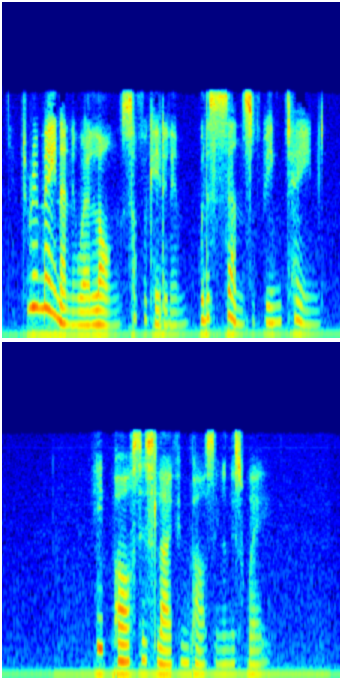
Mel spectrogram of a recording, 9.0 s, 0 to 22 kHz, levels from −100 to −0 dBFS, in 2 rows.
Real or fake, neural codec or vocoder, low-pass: real; none; 7.2 kHz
